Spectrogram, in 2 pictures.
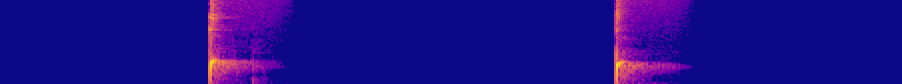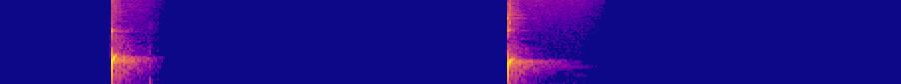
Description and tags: Just pop sound make with the mouth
